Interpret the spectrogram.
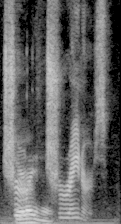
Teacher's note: We have TR sounds. We're almost pronouncing a CHR, like chur.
